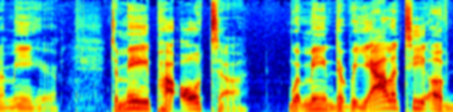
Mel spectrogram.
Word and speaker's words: Ptah: To me, what I see through linguistic study and through cosmological study and whatnot of our people, the proper pronunciation of what you say Ptah, it would be Paota.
